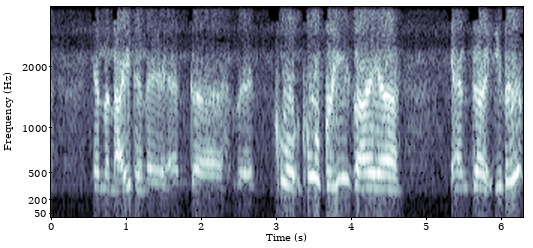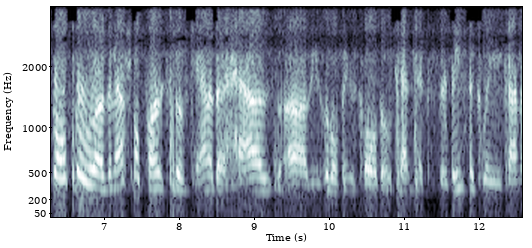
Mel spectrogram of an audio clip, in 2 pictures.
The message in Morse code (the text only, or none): none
